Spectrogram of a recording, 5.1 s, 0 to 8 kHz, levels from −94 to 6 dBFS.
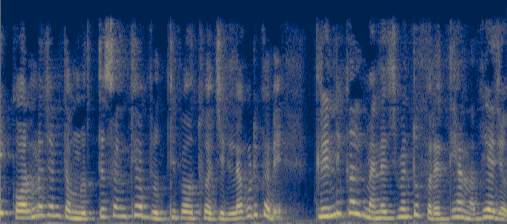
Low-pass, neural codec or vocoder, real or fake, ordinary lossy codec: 7.2 kHz; codec, 24 kHz, 3.1 kbps, DualCodec; fake; none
